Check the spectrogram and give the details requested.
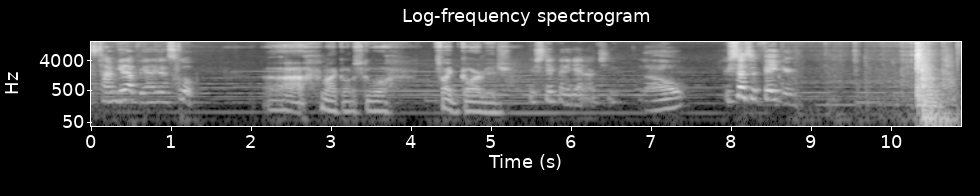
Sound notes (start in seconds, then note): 2.2 groan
